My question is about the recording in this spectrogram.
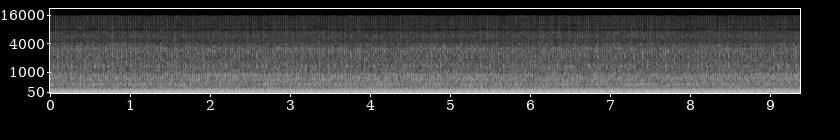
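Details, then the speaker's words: Farmall 300 Row Crop tractor idling after the rust-holed exhaust manifold was replaced, the muffler refitted and the clutch adjusted: low, even idle thump with no knocks or exhaust ticking. The owner likes the new sound; a normal, healthy idle. "Sounds pretty good. Yeah, I think I like that sound much better. I think it fits this tractor better."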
